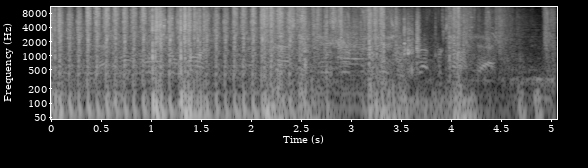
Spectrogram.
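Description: Rapid gunfire rattles loudly and close by.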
